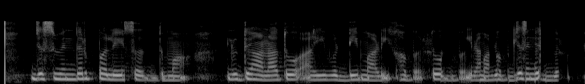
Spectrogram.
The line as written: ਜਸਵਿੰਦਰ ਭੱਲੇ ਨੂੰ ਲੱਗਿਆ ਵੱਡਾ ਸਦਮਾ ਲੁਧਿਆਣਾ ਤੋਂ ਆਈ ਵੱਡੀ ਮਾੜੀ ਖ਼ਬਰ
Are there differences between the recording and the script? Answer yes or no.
yes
